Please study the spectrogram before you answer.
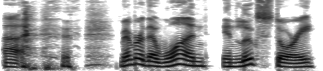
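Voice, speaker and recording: A man co-hosting a casual Bible study podcast, animated and quick to laugh, with hammy outbursts. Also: mid-range voice, no echo, studio quality. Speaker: podcast co-host teaching scripture.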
